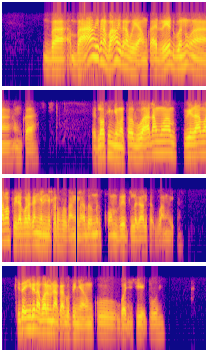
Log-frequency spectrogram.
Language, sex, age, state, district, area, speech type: Santali, male, 18-30, Jharkhand, Pakur, rural, conversation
